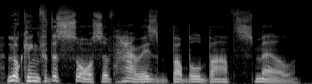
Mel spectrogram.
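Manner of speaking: ordinary delivery, nothing marked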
